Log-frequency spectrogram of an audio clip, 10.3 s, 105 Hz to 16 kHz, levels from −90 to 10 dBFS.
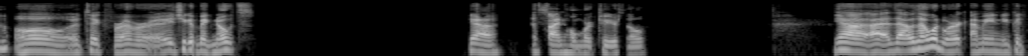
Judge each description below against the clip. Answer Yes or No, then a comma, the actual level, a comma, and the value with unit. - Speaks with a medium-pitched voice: Yes, medium, 160 Hz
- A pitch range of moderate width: Yes, average, 3.0 semitones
